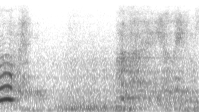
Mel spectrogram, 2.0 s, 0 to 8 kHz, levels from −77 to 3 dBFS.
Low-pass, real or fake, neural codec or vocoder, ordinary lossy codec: 7.2 kHz; fake; codec, 16 kHz in and 24 kHz out, 0.6 kbps, FocalCodec, streaming, 2048 codes; Opus, 16 kbps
